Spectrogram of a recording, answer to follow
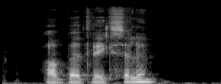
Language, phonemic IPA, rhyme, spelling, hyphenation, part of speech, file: Norwegian Bokmål, /ˈabːəd.ˈvɪɡsəln̩/, -əln̩, abbedvigselen, ab‧bed‧vig‧sel‧en, noun, Nb-abbedvigselen.ogg
- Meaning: definite singular of abbedvigsel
